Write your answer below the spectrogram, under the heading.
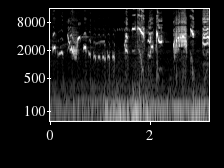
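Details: White-rumped shama song: sweet whistled phrases, then a falling run of short clear notes and a thin held tone, then loud harsh chattering bursts.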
